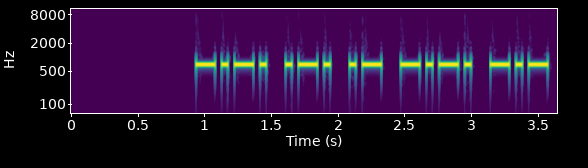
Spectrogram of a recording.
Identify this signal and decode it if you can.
Morse code, heard as a keyed tone, about 25 wpm, 700 Hz. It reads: CRACK
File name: 5 Letter Words - First 3 Letters Given - 25wpm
